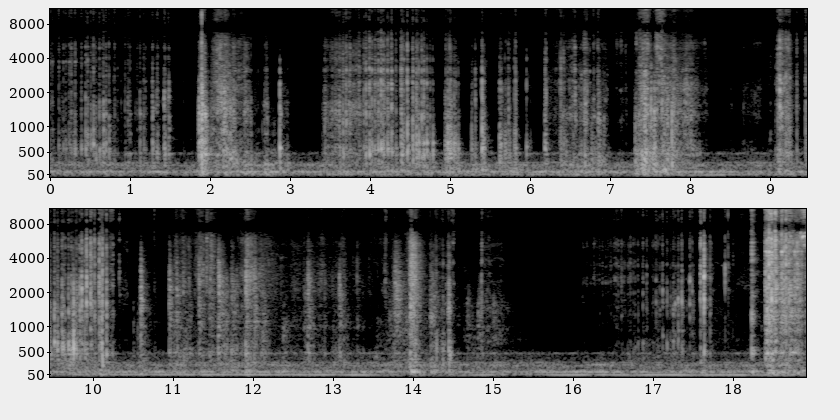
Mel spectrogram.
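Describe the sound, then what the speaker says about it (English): Scissors snip through paper while a collage piece is cut out by hand, giving close, irregular crisp cuts and rustles with short pauses between them. "I'm going to cut this one out and see if I can make this one fit right"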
